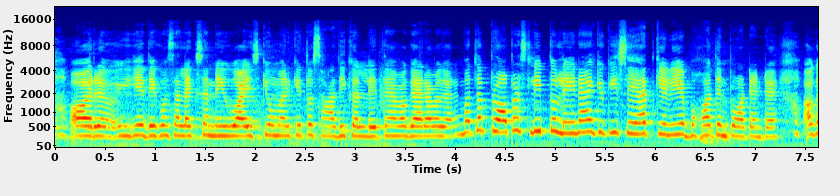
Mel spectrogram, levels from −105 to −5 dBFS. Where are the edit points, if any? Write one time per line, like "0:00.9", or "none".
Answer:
0:04.0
